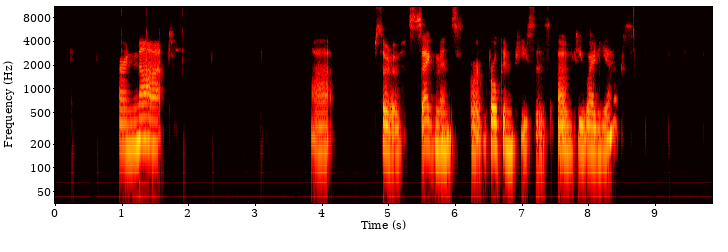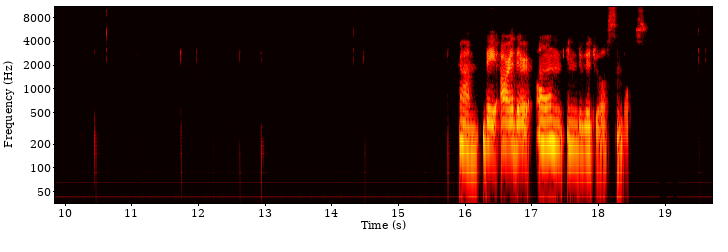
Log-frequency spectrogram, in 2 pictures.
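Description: A woman speaks calmly and explains into a close microphone, pausing often.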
